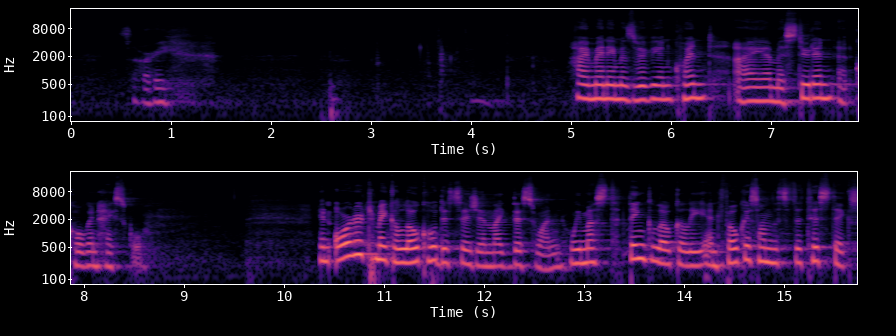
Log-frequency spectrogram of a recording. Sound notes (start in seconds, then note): none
